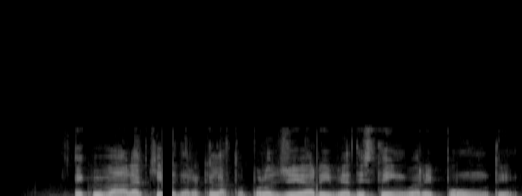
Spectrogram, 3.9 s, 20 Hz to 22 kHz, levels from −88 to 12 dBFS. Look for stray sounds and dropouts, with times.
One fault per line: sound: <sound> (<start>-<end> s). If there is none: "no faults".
sound: dropout (1.2-1.3 s)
